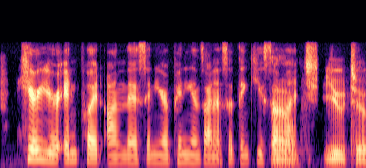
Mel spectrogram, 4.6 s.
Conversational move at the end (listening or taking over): taking over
